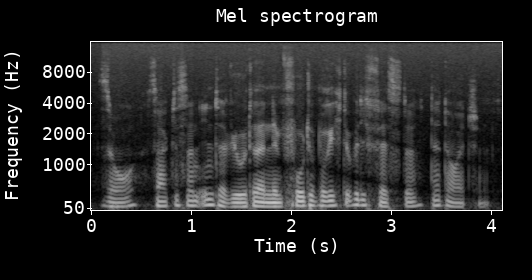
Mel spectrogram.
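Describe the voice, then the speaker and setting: A man's voice: fairly low pitch, steady tone, brisk, mellow, dry recording. A man presenting a scripted magazine review on the radio as narrator.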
